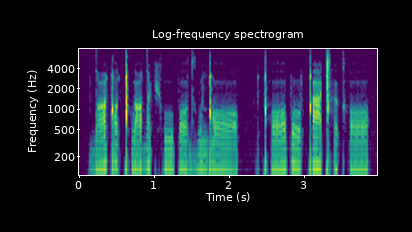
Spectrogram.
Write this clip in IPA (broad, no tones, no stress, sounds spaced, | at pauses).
dˤ oː ǃ ɔ ǃʰ uː dˤ u t͡ʃʰ uː p ɔː dʱ uː ŋ͡ǃ ɔː | ǃʰ ɔː p oː ǃ a ǀʰ œ kʰ ɔː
